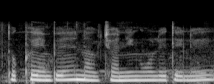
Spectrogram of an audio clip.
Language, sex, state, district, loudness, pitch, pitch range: Wancho, female, Arunachal Pradesh, Longding, -13 LUFS, 200 Hz, 195-210 Hz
